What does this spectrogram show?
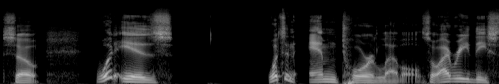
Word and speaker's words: mTOR: talk about before yeah you're pronouncing it correctly it's called mtor m stands for Mamon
